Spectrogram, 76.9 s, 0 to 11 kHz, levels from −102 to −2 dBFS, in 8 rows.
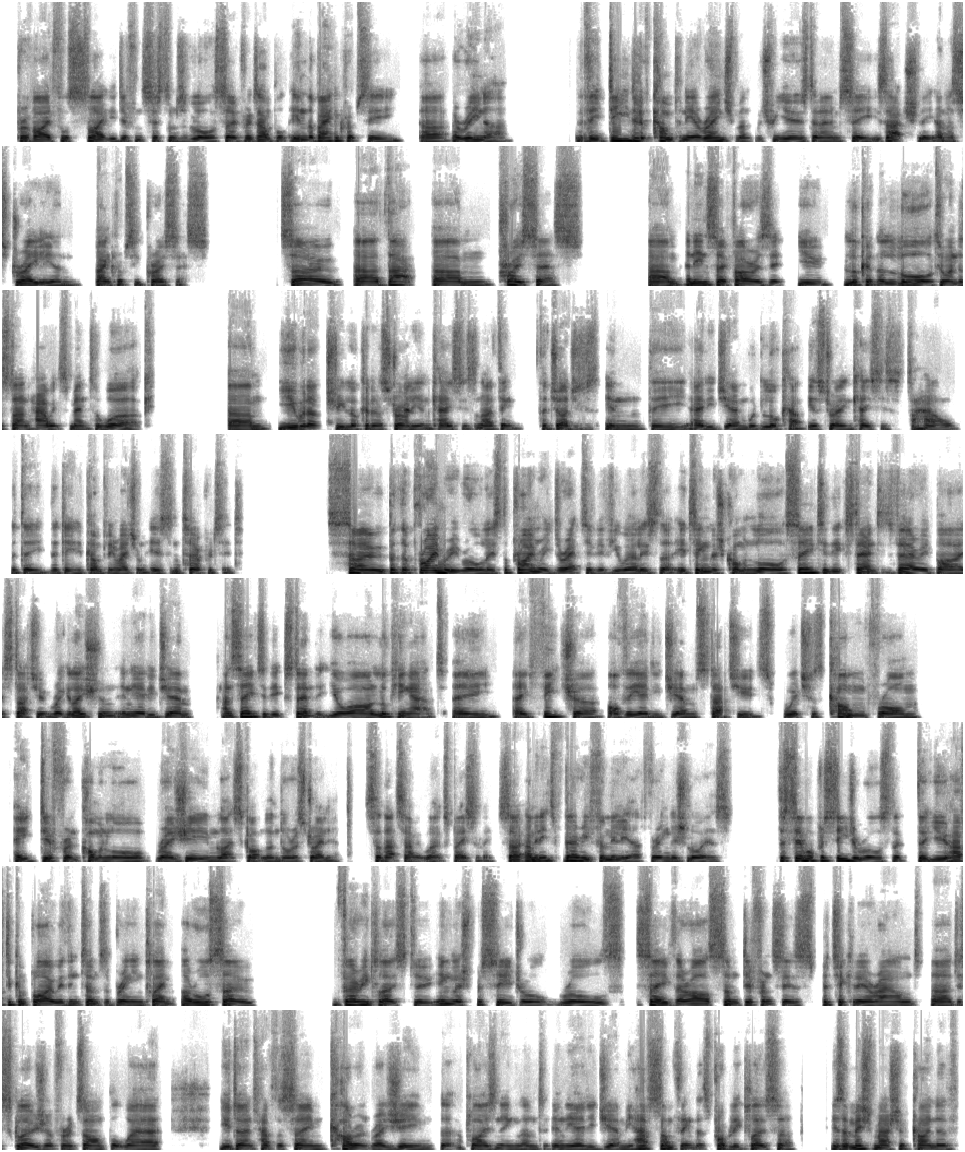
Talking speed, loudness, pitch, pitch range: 175 wpm, -15 LUFS, 110 Hz, 100-130 Hz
